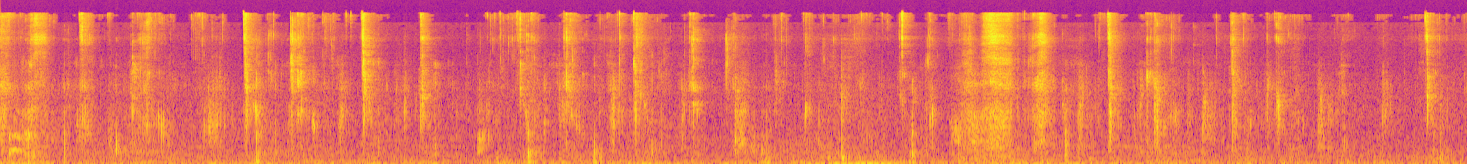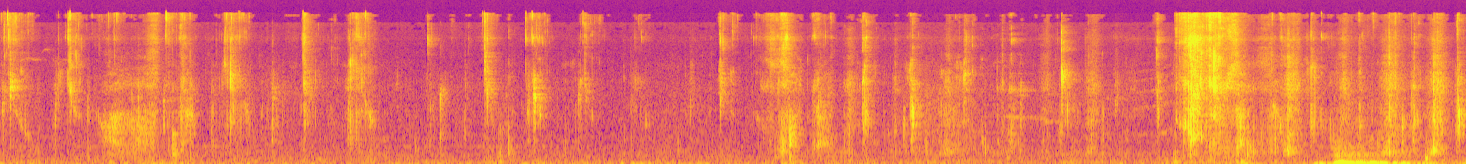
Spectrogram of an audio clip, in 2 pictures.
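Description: Close-up sounds of a person chewing mutton curry and rice: irregular, faint wet mouth clicks and smacks, with a louder spell of chewing near the end.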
